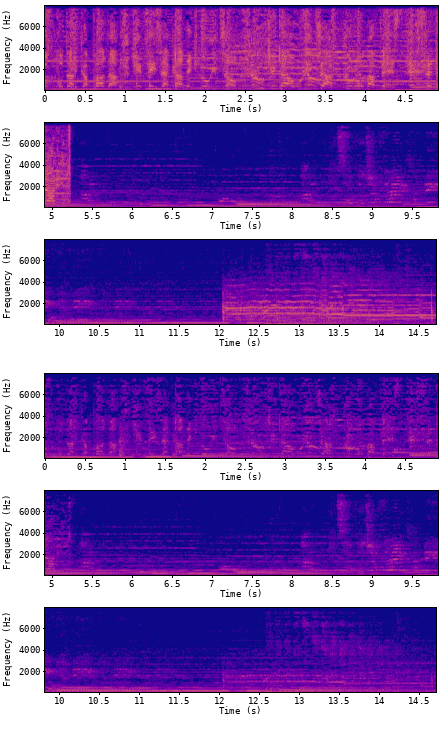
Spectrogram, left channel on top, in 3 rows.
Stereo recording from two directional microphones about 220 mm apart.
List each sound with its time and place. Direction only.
0.0 s music: 40° left (ahead or behind)
12.0 s music: 40° left (ahead or behind)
